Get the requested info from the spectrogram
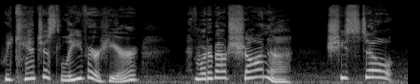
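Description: Man doing a high, distraught young woman. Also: wildly swooping pitch, measured pace, heavily acted. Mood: worried protest. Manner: high, anxious, pleading. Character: frightened, distraught young woman, protesting and caring. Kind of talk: dramatic horror story character acting.

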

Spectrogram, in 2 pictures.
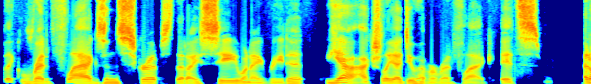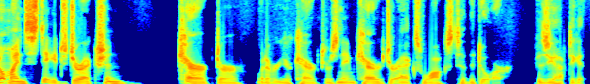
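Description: A woman co-hosts a podcast in relaxed chat, teasing and agreeable. Her voice sits mid-range and the sound is dry and close. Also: rumbling low, gravelly, no room sound. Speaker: podcast co-host, actress. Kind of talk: casual chat.

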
